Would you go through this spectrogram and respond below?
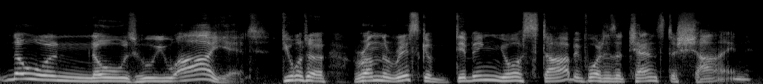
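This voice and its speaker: A man playing a suave, domineering older jazz bandleader in a period audio drama, husky and smooth-talking with showy, pompous phrasing. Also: a little high, expressive, measured pace, hardly any pauses. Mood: flattering, persuasive. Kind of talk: period radio drama acting.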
